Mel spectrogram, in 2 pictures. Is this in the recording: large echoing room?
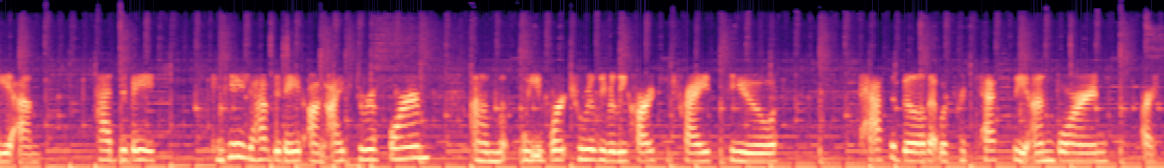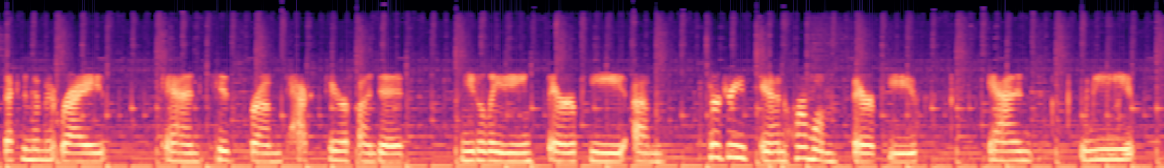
no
